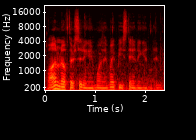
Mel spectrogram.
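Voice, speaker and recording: A young man narrating a tabletop game as game master, casual and halting. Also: fairly low pitch, fairly even intonation, slight background noise. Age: young adult. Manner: casual, halting, with many fillers.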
